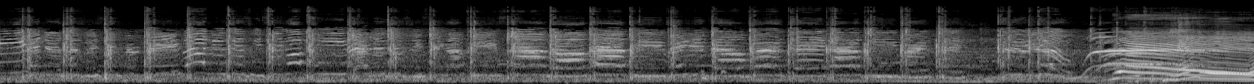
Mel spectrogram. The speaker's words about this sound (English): Can I get a round of applause? Yay.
